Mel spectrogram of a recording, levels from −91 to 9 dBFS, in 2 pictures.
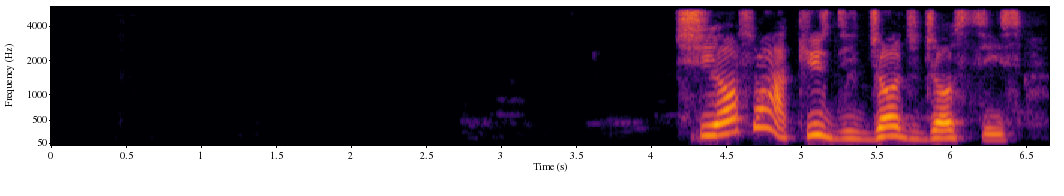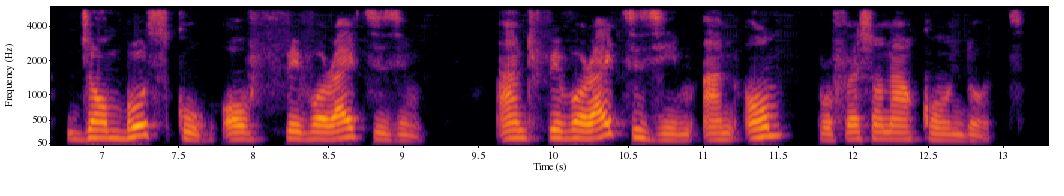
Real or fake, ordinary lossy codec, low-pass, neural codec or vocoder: real; none; 5.4 kHz; none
